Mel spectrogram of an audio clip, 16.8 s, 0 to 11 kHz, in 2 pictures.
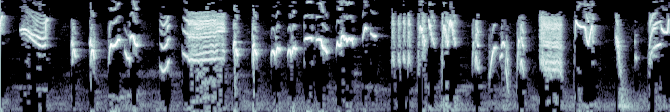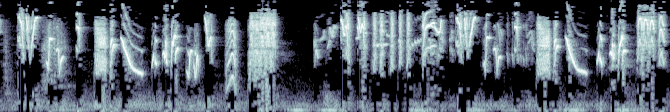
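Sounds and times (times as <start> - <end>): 
Oriental magpie-robin of the Kacer poci variety singing vigorously: 0.0 - 16.7.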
